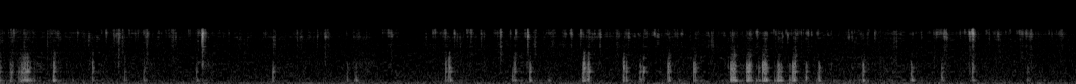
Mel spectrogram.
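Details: Somerset garden, UK: a wild hedgehog muttering as it feeds, giving steady crunchy clicks and wet smacks that cluster into a dense flurry around the seventh and eighth seconds, over a faint background hiss.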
